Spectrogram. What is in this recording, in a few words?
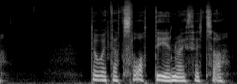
"tlodi", Welsh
